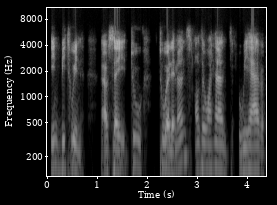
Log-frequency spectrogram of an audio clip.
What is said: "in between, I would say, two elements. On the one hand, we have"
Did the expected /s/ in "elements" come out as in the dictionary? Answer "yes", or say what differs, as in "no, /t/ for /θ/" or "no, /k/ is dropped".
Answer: yes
